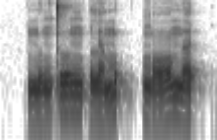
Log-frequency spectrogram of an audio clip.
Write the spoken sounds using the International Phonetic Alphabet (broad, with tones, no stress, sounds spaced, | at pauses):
n̪ ʊ˨ ŋ t̪ ʊ˥ ŋ | l ɐ˨˥ m ʊ˨ k̚ ʊ˨˥ k̚ ŋ ɔː˨˥ n̪ ɐ˧ t̚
